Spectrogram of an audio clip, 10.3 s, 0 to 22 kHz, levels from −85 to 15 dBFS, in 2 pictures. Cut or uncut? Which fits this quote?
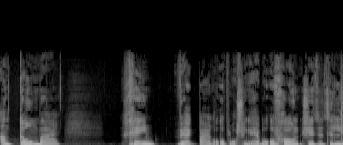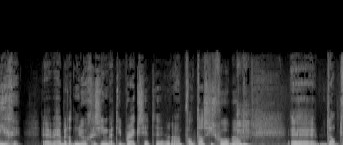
uncut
